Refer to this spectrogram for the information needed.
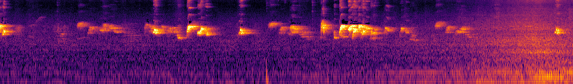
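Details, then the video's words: Fighting song of a red-whiskered bulbul, played to encourage other bulbuls to sing: scattered clear whistles at first, then louder clustered warbling phrases in the middle, fading toward a soft end. "Luyện giọng hót chào mào. Kích chào mào hót đấu."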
